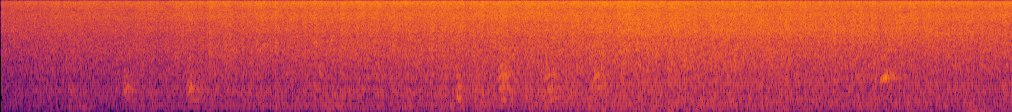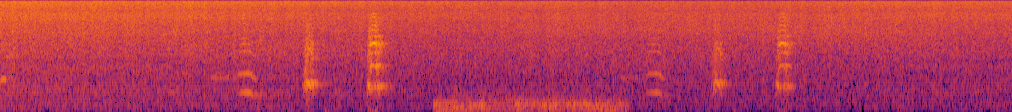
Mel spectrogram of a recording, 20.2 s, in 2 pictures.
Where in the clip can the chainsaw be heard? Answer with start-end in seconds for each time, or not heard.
not heard.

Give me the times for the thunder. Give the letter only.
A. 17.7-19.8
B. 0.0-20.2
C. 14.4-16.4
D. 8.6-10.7
C.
